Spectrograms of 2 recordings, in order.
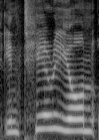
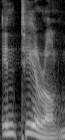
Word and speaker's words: Interion: formerly one of the producers and now also a scriptwriter, where she was asked about, like, is it Interion or is it Interon? Well, it's spelled Interion, she says, but it's got a silent I in the middle.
